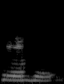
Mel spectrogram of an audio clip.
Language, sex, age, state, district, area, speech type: Bengali, female, 45-60, West Bengal, North 24 Parganas, urban, conversation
